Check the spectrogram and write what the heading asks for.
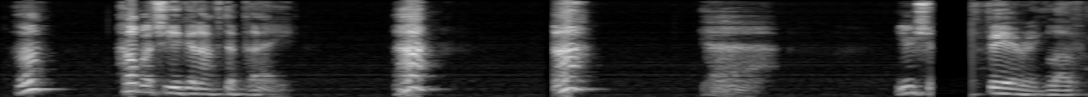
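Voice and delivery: menacing thug mocking a debtor; mocking enforcer. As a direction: jeer at her, rising on each huh. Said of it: "He goes".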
